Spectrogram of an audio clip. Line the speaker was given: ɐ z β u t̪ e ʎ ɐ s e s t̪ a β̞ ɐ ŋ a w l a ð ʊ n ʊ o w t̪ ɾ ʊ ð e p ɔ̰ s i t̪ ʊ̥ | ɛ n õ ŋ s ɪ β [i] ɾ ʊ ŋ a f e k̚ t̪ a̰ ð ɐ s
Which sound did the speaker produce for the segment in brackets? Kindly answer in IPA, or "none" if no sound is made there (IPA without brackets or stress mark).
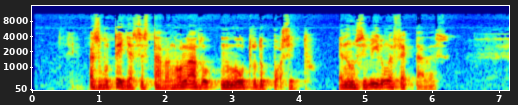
i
